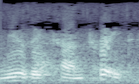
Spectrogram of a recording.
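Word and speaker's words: musique concrète: One area of music today is M-U-S-I-Q-U-E, capital C-O-N-C-R-E-T-E, and it's a French term. We'll pronounce it as you would in English, music concrete.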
